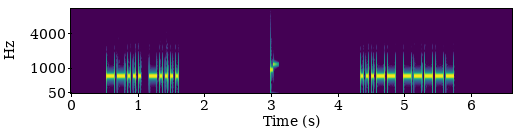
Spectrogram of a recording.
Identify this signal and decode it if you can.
Morse code, heard as a keyed tone, about 30 wpm, 700 Hz. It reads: 76 30
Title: Numbers - 2-Digit 30wpm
